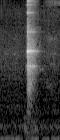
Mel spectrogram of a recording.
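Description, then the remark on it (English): Glasses clink together once in a toast, a single bright, high-pitched chime that rings briefly and fades within a quarter second against near silence. “Let's raise our glass, boys.”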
